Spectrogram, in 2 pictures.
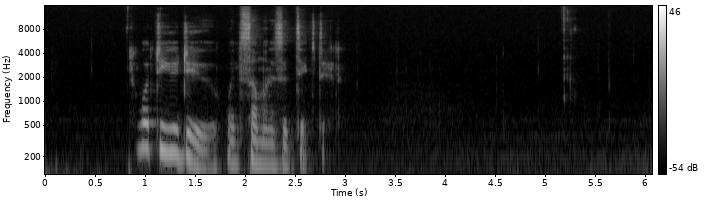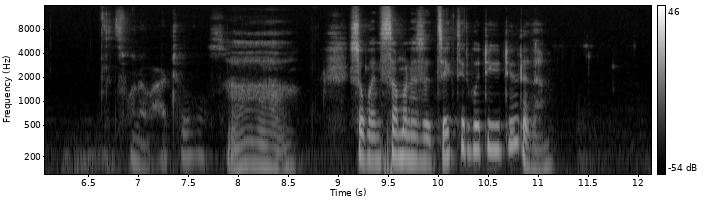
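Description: A woman speaks softly and slowly into a close microphone.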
